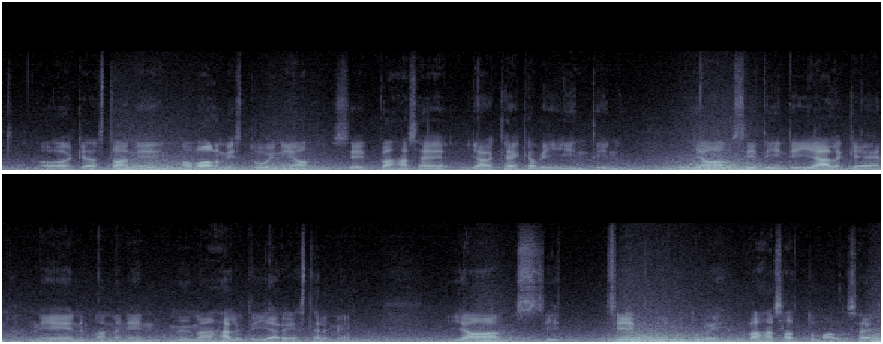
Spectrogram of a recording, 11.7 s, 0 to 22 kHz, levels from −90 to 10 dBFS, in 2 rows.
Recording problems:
wind noise on the microphone; heavy; 6 dB below the speech

